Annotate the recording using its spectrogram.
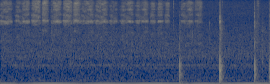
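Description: A pen stroking across a green writing board as a word is written, a faint scratching with a few light taps in the second half. A steady low hum runs underneath.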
